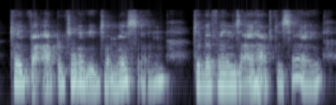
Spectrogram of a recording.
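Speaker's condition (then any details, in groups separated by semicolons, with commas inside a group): Muscular dystrophy; very physically weak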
